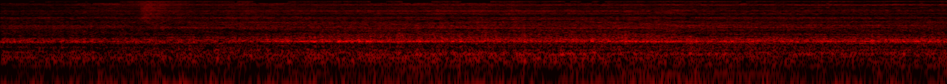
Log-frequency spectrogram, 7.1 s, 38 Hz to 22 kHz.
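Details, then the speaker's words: Hamilton Beach 47950 BrewStation 12-cup coffee maker after brewing finishes: quiet, steady hiss with faint thin tone that continues the whole keep-warm time and stops when a part is lifted with a fingernail; cause unknown. "So you would think that the coffee is brewing, but actually this is the noise that it makes after it's completely done. And it will continue to make this noise the entire time that it's keeping the coffee warm."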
